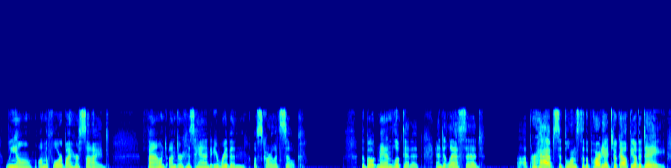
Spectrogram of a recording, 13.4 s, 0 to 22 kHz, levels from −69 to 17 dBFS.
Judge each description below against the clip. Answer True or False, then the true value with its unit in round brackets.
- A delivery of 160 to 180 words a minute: True (165 wpm)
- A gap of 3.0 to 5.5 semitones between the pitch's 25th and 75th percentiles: True (4.4 semitones)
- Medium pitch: True (150 Hz)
